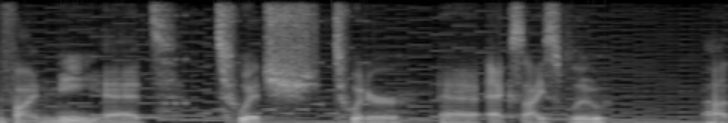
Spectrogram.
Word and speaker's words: xIceblue: me at twitch twitter x iceblue uh the x is silent um i do a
